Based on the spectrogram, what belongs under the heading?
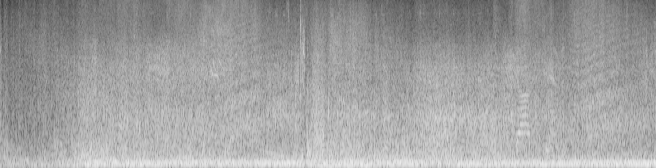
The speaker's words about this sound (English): Suddenly, Cobra helicopters appear above them and fire missiles at a target up ahead.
